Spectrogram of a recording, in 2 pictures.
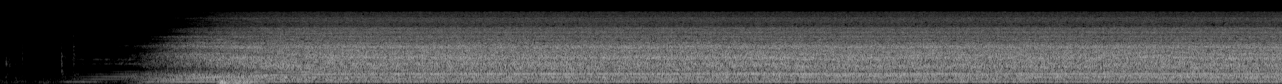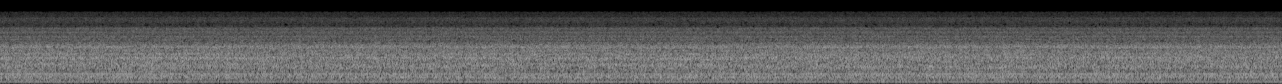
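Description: A Bosch Premium Electro Duo XXL vacuum cleaner starts up with a rising whine, then runs loud and steady for over twenty seconds with a constant motor hum and airflow roar.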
